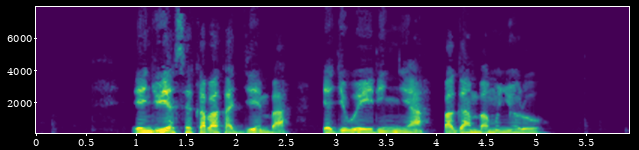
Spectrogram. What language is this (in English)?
Ganda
